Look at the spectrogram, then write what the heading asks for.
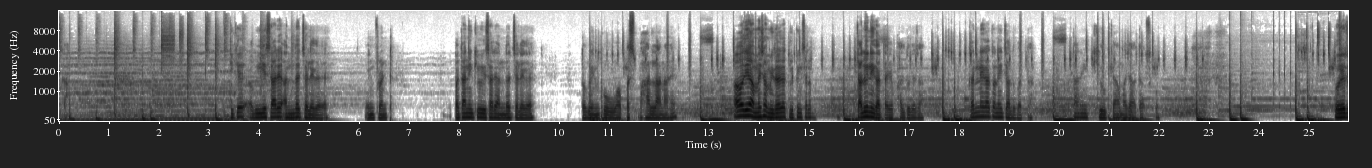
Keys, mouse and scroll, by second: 0.0 n, 0.4 ctrl+space, 0.7 ctrl+middle click, 1.0 shift+middle click, 1.8 click, 2.1 Tab, 2.6 shift+middle click, 3.0 middle click, 3.3 1, 3.7 alt+z, 4.3 alt+z, 4.4 q, 6.5 click, 6.7-9.6 typing, 7.3 click, 8.0 click, 8.5 middle click, 8.9 click, 9.5 click, 11.7 ctrl+space, 12.6 click, 13.4 click, 14.3 click, 14.8 ctrl+space, 15.1 shift+middle click, 15.4-19.1 typing, 16.1 click, 16.6 middle click, 16.9 click, 17.5 click, 18.1 click, 18.9 click, 19.4 shift+middle click, 19.7 middle click, 20.1 click, 20.3 g, 20.8 click, 20.9 g, 21.4 click, 21.6 g, 22.7 click, 22.8 g, 23.3 click, 23.5 g, 24.2 click, 24.3 g, 25.3 middle click.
